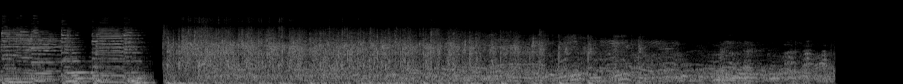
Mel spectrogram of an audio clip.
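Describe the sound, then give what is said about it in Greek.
A short musical ending gives way to a burst of dense, sustained audience applause with cheers that carries on steadily for several seconds before cutting off abruptly. “Χειροκρότημα για τη σπουδαία τεράστια, έτσι.”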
